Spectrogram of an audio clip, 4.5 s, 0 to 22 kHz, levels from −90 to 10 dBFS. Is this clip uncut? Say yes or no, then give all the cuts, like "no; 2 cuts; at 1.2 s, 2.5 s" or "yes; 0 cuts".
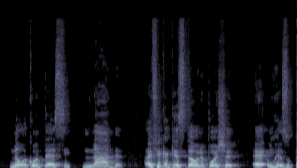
yes; 0 cuts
